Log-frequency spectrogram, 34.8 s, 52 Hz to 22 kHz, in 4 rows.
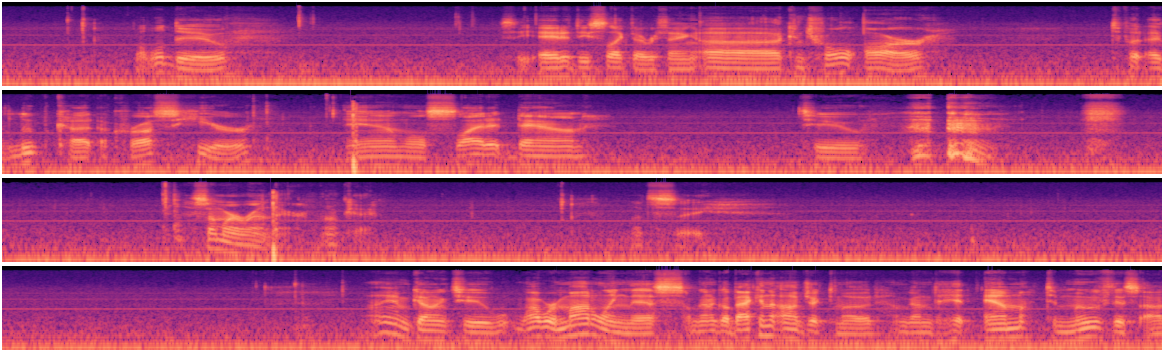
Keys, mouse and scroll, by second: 2.8 KP_1, 4.1 a, 6.7 ctrl+r, 20.2-21.9 middle drag, 31.6 Tab, 34.2 m.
